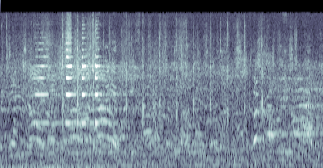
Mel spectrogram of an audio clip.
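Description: Several people talking and calling out over one another. About a second in, a high pitched tone sounds in short pulses for roughly a second.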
